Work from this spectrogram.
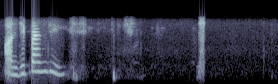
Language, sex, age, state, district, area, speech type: Dogri, female, 30-45, Jammu and Kashmir, Samba, rural, conversation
